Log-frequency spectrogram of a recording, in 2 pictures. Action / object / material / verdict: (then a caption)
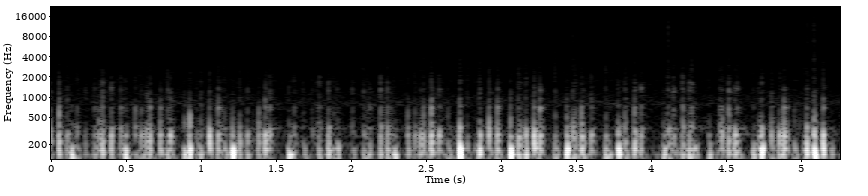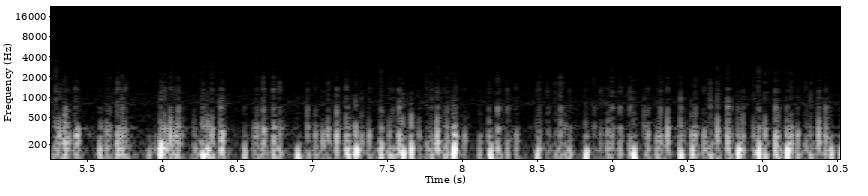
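tap / plastic tablet back / plastic / none. Long nails of both hands tap rapidly on the black plastic back of a tablet resting on a lap. The result is a dense, continuous patter of short, dull, low clicks with almost no ring and very little high-end brightness.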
